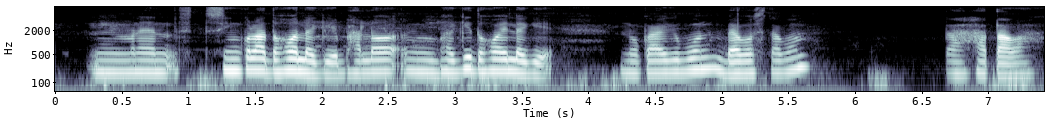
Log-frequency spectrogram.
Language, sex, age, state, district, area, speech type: Santali, female, 18-30, West Bengal, Birbhum, rural, spontaneous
